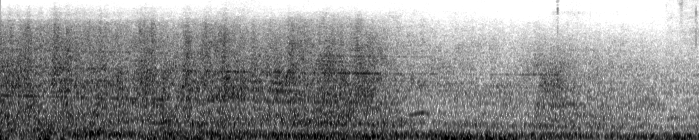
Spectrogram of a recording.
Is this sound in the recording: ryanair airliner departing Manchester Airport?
yes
